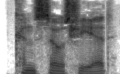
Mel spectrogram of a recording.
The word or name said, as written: Consociate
